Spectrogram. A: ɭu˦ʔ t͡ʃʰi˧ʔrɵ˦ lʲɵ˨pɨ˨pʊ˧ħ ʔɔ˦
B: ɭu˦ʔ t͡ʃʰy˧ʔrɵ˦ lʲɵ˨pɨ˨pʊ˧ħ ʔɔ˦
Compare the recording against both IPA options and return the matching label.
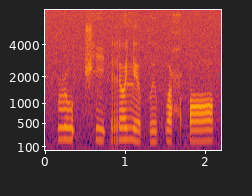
A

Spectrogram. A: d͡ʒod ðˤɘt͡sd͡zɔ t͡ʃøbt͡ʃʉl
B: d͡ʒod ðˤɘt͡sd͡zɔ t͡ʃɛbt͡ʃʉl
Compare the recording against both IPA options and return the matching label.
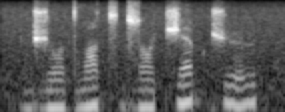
B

